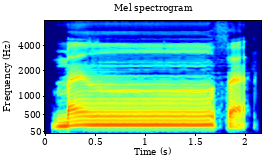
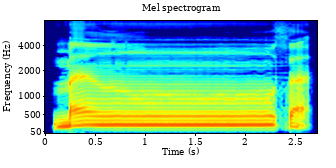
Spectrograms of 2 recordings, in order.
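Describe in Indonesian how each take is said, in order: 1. Bunyi sengau menyatu dengan bunyi mirip s yang mengikuti. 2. Bunyi sengau menyatu dengan bunyi mirip s yang mengikuti.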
